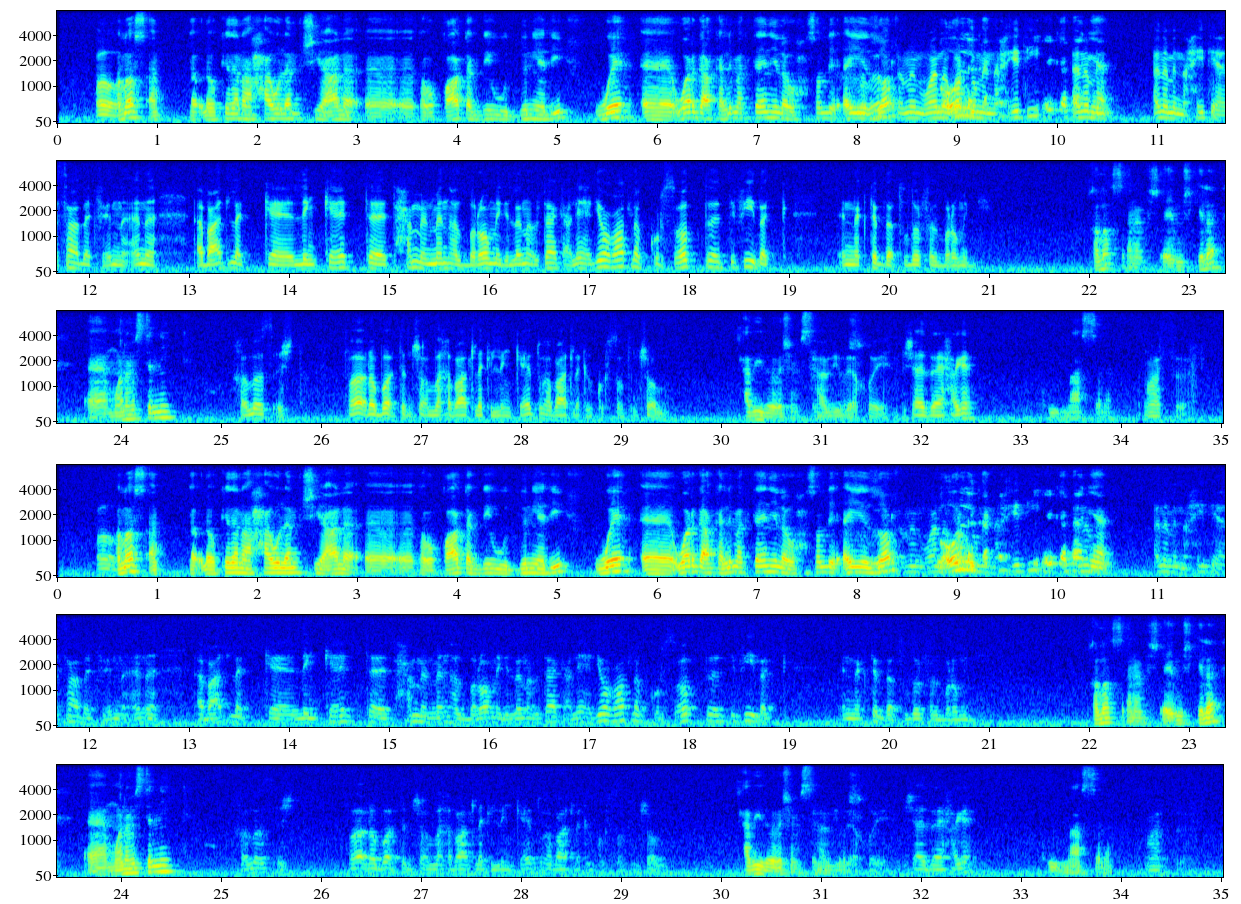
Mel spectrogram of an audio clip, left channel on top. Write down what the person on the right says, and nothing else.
خلاص انا لو لو كده انا هحاول امشي على آه، آه، توقعاتك دي والدنيا دي و- آه، وارجع اكلمك تاني لو حصل لي
اي ظرف
واقول
لك
انا
عملت ايه كمان
يعني
خلاص انا مفيش اي مشكله آه، وانا مستنيك
حبيبي يا باشا مستنيك
يا باشا
حبيبي، مع السلامة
